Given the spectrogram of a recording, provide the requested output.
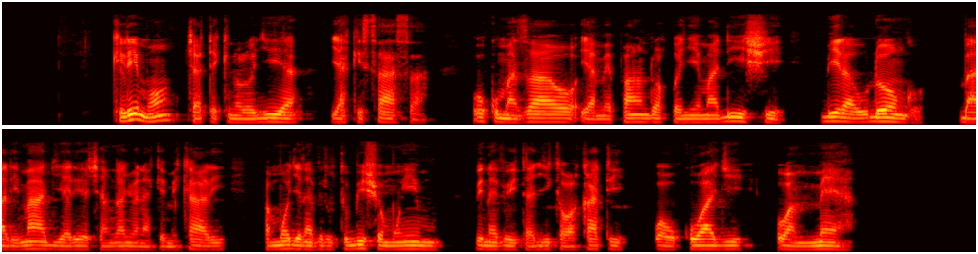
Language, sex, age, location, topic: Swahili, male, 36-49, Dar es Salaam, agriculture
